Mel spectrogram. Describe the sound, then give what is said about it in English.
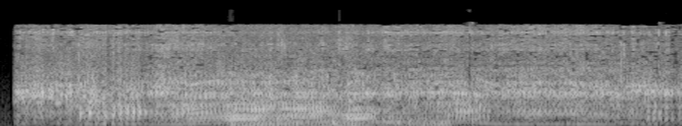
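A two-stroke motorbike engine in Maple Ridge runs loudly and steadily, its raspy, buzzing drone rising and dipping slightly in pitch over a few seconds, with no voices. “I really like the sound of the first bike in the morning. You know, just that one bike echoing through the parking lot, just putt, putt, putt.”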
